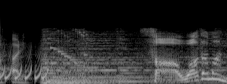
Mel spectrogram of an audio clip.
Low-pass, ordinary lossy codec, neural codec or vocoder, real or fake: 5.4 kHz; none; none; real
